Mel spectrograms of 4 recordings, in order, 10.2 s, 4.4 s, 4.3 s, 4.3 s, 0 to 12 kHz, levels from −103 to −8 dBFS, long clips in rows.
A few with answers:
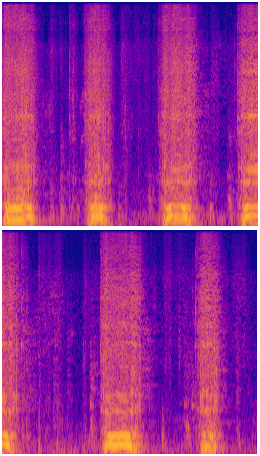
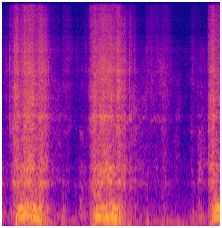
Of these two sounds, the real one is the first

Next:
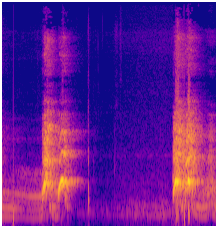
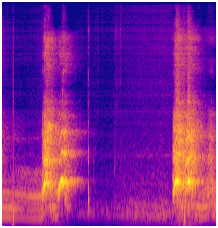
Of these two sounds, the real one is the first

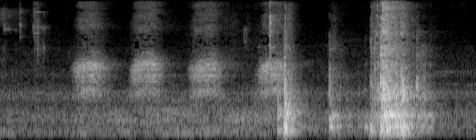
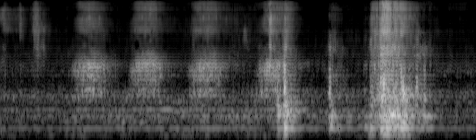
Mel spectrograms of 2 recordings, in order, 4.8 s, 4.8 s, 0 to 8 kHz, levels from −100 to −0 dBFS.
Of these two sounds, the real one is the first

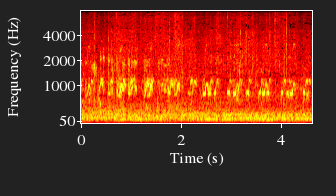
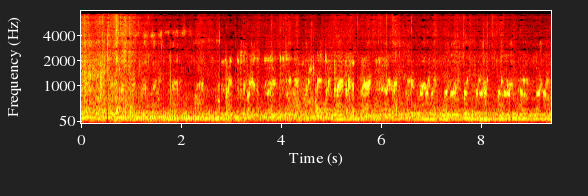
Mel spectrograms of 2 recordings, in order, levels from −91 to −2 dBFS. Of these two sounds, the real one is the first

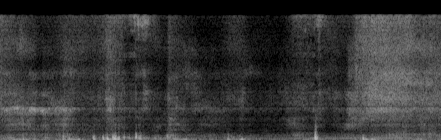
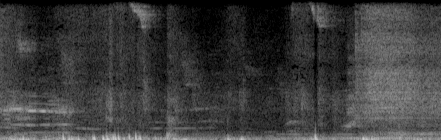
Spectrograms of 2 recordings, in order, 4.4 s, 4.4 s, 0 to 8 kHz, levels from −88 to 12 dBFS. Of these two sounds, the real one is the second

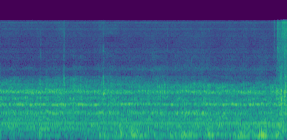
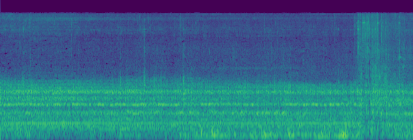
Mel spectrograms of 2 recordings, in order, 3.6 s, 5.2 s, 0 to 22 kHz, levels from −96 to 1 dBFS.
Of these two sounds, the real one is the second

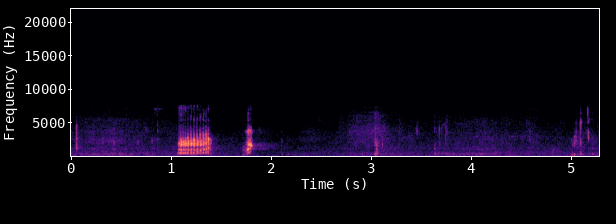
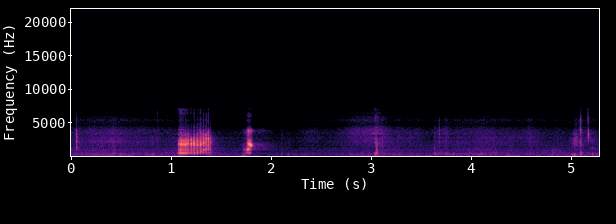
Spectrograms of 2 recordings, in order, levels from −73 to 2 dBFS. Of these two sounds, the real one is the first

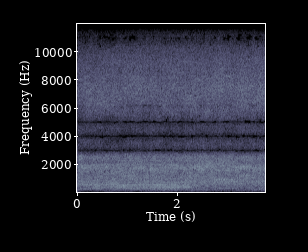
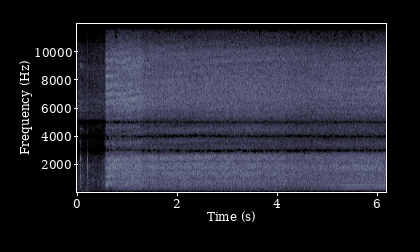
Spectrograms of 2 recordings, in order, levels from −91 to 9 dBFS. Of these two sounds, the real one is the second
